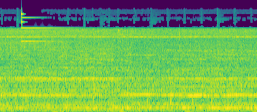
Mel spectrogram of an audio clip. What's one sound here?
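A small electric motor whines steadily.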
